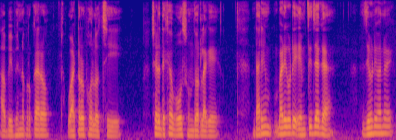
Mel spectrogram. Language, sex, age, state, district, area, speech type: Odia, male, 18-30, Odisha, Kandhamal, rural, spontaneous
